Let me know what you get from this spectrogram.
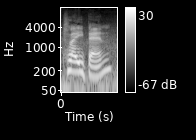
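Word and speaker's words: Pleyben: We've stopped at Playben. Now of course pronunciations and all that, P-L-E-Y-B-E-N, right.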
